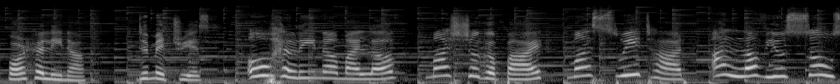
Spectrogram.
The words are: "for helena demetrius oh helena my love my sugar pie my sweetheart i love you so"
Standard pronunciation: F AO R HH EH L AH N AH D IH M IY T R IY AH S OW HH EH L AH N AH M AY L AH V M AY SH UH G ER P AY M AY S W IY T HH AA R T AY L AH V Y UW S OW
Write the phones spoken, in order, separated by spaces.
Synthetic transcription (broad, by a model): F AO R HH EH L AH N AH D IH M IY T R IY AH S OW HH EH L AH N AH M AY L AH V M AY SH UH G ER P AY M AY S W IY T HH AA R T AY L AH V Y UW S OW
